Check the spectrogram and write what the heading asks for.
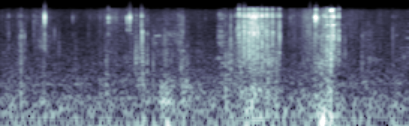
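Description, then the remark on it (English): Food being stirred in a pan: irregular scraping and crunchy, crackling bursts rising and falling over a few seconds, with one sharper scrape near the end and no talking. “And uh, this is basically the whole, let me just stir this a little bit, and the whole, whole bottom of the pan seems, this is like fabulous.”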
